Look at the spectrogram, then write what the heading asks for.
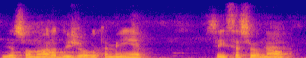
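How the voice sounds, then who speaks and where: Speaking at a moderate pace with lively intonation, this voice comes over noticeable background noise. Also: man. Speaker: podcast co-host. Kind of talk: casual chat.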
